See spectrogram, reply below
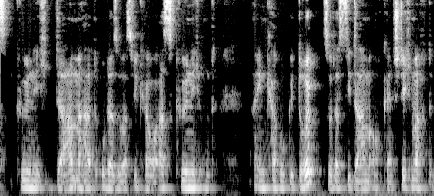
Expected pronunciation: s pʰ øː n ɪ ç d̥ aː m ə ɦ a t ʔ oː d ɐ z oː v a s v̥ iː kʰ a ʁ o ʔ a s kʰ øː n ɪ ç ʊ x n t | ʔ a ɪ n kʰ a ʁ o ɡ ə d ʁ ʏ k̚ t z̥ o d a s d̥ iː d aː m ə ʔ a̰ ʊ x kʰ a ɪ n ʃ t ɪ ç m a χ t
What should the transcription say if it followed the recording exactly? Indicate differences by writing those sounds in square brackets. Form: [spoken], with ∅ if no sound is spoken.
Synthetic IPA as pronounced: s [kʰ] øː n ɪ ç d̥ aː m ə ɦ a t ʔ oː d ɐ z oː v a s v̥ iː kʰ a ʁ o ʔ a s kʰ øː n ɪ ç ʊ [∅] n t | ʔ a ɪ n kʰ a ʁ o ɡ ə d ʁ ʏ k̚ t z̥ o d a s d̥ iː d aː m ə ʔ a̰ ʊ x kʰ a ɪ n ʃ t ɪ ç m a χ t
